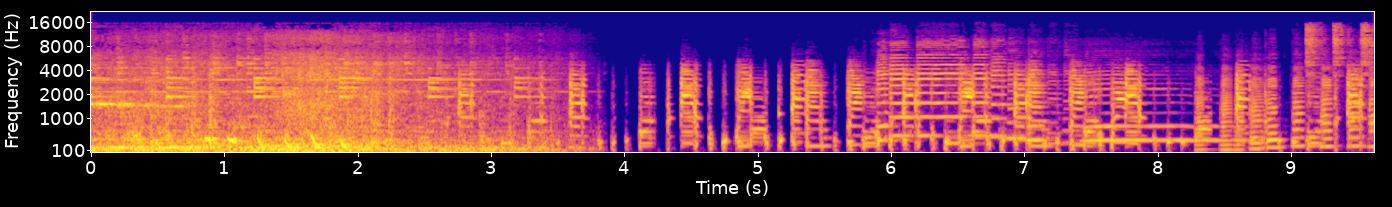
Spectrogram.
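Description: A loud, dense rumble of a train clattering along tracks fills the first few seconds, then abruptly gives way to choppy, rhythmic bursts of distorted tones with no voices.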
